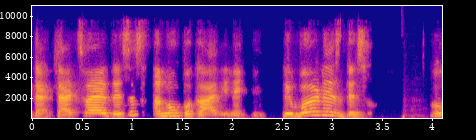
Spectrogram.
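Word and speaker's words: अनुपकारिणे: We have to read it Anupakarine. Yes, But it in is class, they are Anupakarane. telling Upakarine, they are pronouncing as Upakarine.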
